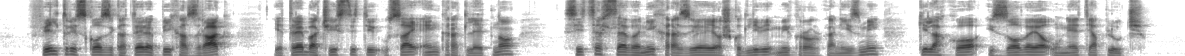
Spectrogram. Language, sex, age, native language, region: Slovenian, male, 30-49, Slovenian, Gorica region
